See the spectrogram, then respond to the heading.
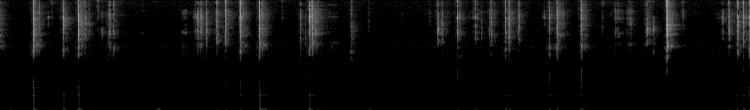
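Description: A short, solid piece of pink chalk held between the fingers is carved with a utility knife blade. The blade makes a quick, irregular series of crisp, bright scraping and cutting ticks with quiet gaps in between. Each stroke stops almost at once, with no ring.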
